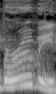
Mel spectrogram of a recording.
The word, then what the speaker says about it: Berube: and his family the B everybody they're they pronounce it baru now but everybody called him BBY back home Craig BBY and his father Roger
